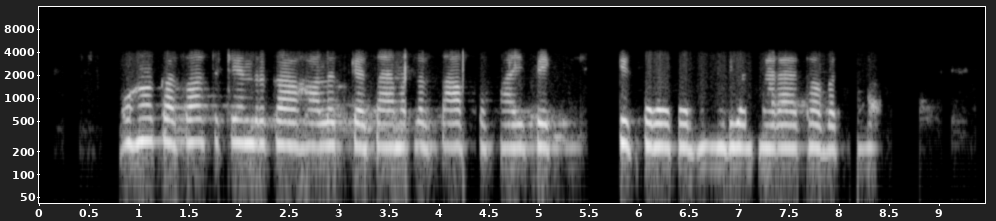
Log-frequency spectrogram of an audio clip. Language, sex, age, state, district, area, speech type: Hindi, female, 18-30, Bihar, Begusarai, rural, conversation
